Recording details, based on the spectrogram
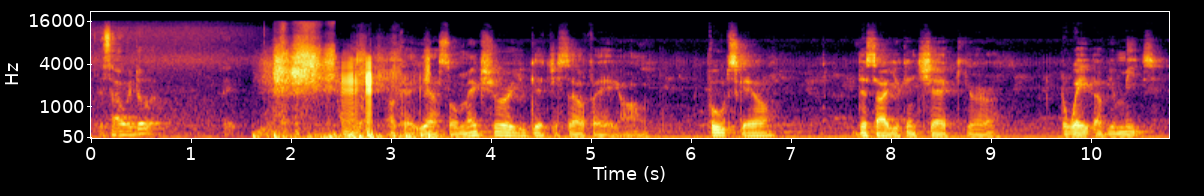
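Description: Very deep-voiced man in his fifties. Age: 50s. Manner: relaxed, conversational, talks straight to the camera. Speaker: vlogger. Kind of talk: casual how-to talk. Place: home kitchen, indoors. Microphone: camera mic from a few feet away. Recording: echoey kitchen with background noise.

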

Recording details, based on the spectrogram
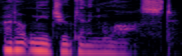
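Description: A man's voice: low-pitched, measured pace, husky, dry recording, clean studio sound. A man playing a haughty, impatient god in an audio roleplay, with an imperious, theatrical way of talking. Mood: calm, soft. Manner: imperious, theatrical, addresses listener as mortal. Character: haughty, impatient male god of magic rooming with a human.

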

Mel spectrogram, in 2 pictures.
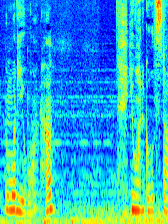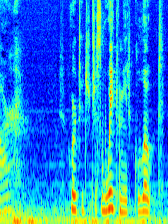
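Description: Guarded, indignant woman acted by a woman, mid-pitched, curt and challenging, fantasy drama dub. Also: fairly even intonation, a little slow, a little mellow, soft background music, close to an everyday voice. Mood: angry, defiant. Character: guarded, indignant woman confronting her tormentor.

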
